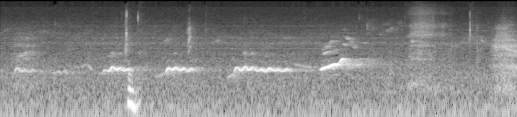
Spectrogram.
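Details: Gibbon calling in the morning outside a room at a floating raft resort on Cheow Lan reservoir, Surat Thani, Thailand, with birdsong around; clear, level hooting tones repeated roughly every second, the last one sliding higher, faint bird notes behind.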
